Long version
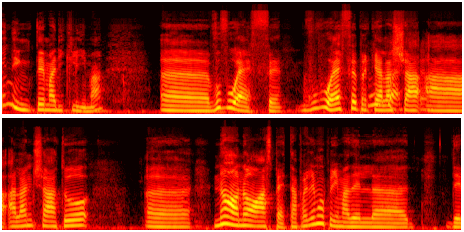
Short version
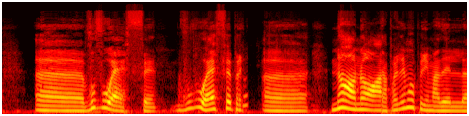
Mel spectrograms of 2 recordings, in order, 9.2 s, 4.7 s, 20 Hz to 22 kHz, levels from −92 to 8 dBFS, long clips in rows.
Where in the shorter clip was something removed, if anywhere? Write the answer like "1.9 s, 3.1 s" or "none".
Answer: 2.4 s, 3.8 s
